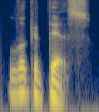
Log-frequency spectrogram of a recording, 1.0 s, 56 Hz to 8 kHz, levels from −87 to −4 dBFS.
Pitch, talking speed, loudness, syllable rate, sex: 115 Hz, 180 wpm, -18 LUFS, 4.1 syllables/s, male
